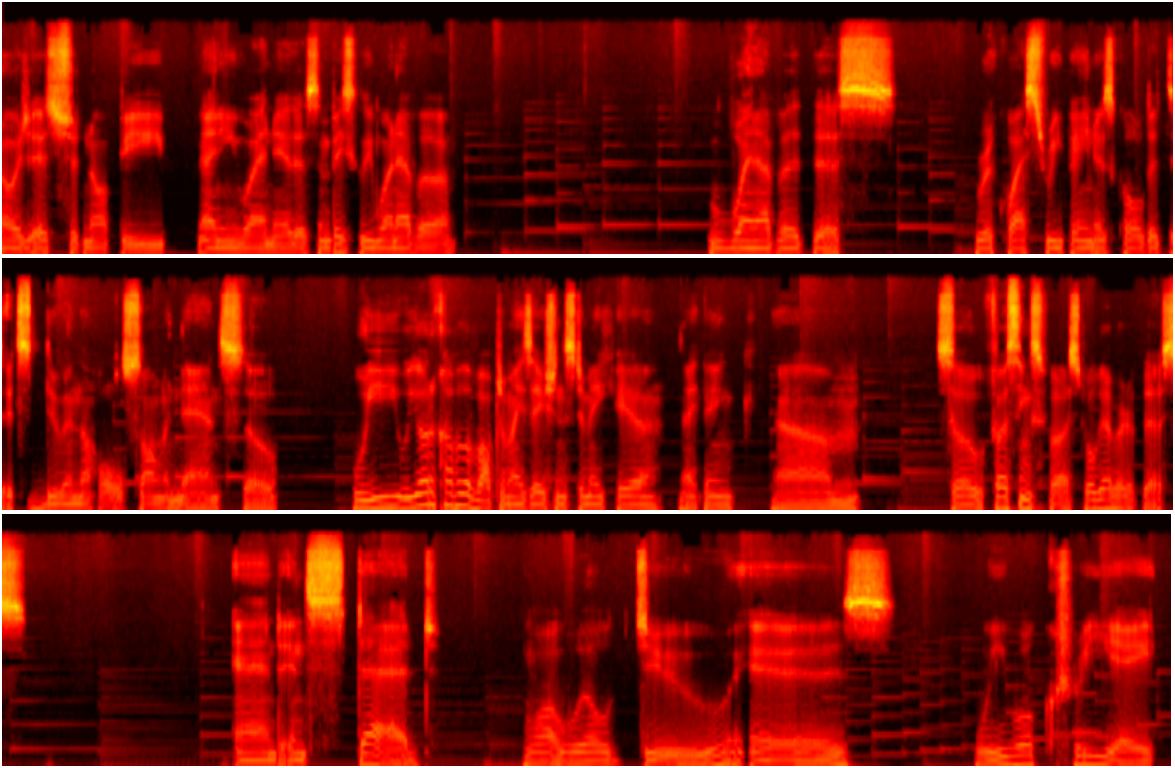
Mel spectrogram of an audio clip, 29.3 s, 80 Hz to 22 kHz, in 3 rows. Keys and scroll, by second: 20.1 d, 20.4 Escape, 20.8 Return, 23.0 g.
